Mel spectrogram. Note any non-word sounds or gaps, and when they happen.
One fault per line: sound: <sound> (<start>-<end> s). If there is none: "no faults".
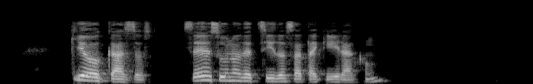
no faults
